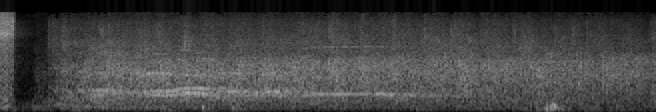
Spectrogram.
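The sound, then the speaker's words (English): Sustained audience applause for the first guest being introduced, a dense, even wash of clapping that starts abruptly and holds steady for several seconds, with faint cheering voices mixed in. “Please, a round of applause for...”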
